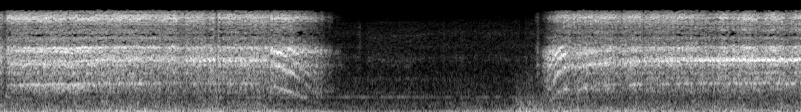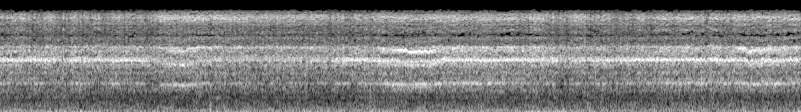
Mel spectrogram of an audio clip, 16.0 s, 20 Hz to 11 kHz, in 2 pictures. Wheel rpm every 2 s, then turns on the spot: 220, 120, 30, 220, 230, 230, 230, 230.
none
